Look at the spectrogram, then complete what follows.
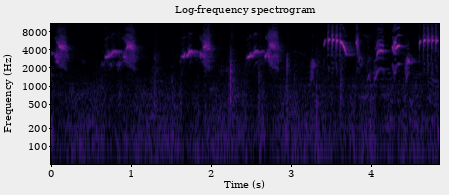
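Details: Long-tailed shrike in full song: loud, rapid, scratchy chattering notes and high thin whistles, ending in fast rattling trills that sweep up and down.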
